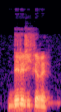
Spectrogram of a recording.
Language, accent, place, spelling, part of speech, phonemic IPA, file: French, France, Lyon, délégiférer, verb, /de.le.ʒi.fe.ʁe/, LL-Q150 (fra)-délégiférer.wav
- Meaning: to delegislate (repeal legislation)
